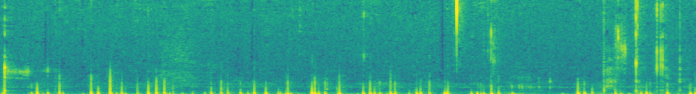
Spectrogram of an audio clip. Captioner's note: tapping on cork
